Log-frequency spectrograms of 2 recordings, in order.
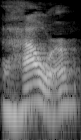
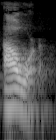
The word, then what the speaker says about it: hour: tour in number nine the spelling has an H at the start but that H is silent we don't say how're we say our the first sound is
